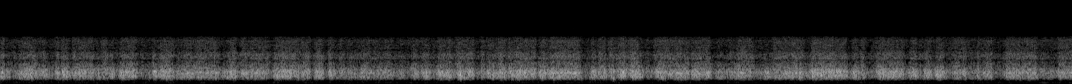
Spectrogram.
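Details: Sonoline B fetal Doppler at 9 weeks of pregnancy: steady hissing static with scratchy shifts as the probe moves, no clear regular heartbeat heard; unsure whether the baby's heartbeat is being picked up.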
